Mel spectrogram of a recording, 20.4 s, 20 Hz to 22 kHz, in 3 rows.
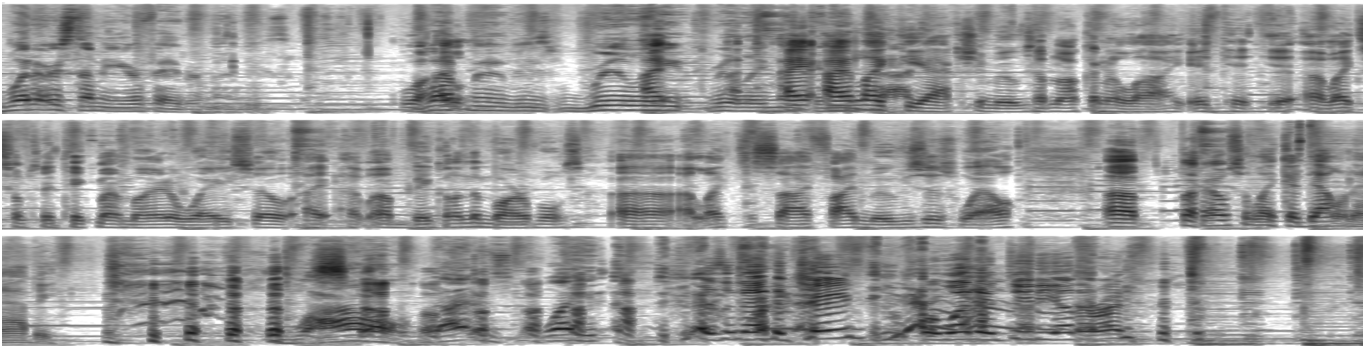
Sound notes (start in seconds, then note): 14.1 laughs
